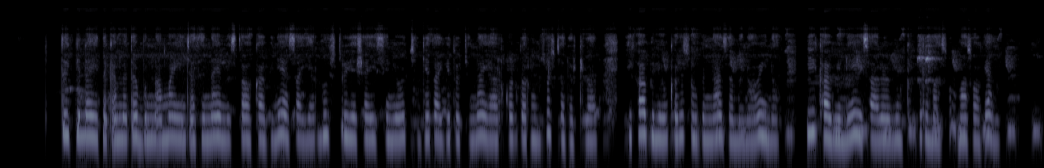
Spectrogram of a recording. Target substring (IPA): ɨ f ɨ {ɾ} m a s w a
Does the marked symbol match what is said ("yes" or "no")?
no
